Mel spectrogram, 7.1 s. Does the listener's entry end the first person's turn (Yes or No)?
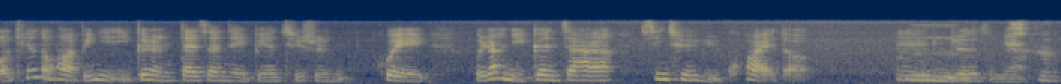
Yes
